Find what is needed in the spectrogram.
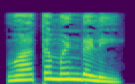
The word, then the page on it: ವಿಧುಮಂಡಲ: vidhu maṇḍala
